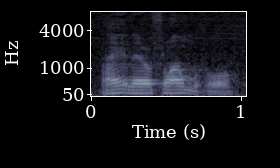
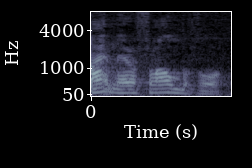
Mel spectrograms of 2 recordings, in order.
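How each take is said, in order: First: "never" leaned on, softer overall; stress on never. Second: "I" leaned on at the start, rest falling; stress on I. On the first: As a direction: push the word "never". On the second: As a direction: put the weight on "I". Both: Shown as a demonstration.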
